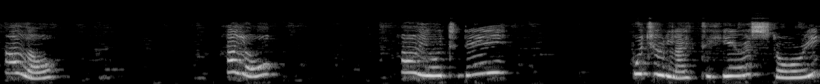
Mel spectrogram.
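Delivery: high squeaky puppet voice. Acted. Teacher voicing a puppet, high and bright. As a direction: play a cheerful little puppet greeting kids.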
